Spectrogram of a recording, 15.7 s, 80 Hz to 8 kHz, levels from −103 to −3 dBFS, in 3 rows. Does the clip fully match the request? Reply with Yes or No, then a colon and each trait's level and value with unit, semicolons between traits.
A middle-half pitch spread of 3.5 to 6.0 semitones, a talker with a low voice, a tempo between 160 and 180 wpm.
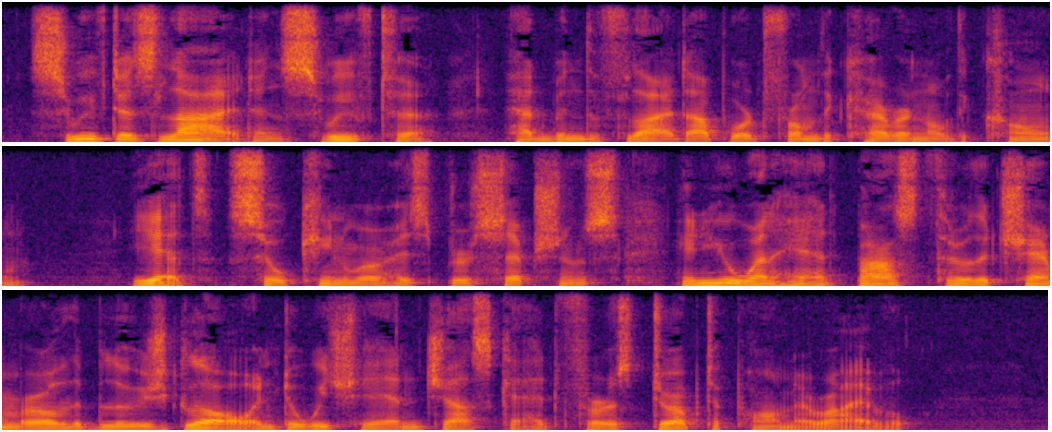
No: average, 3.1 semitones; low, 110 Hz; average, 170 wpm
